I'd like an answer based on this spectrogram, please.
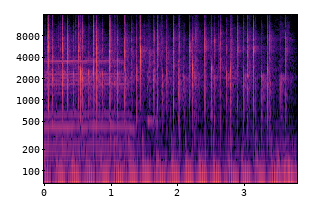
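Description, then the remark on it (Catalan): Dense, steady applause from a crowd at a festa major (town festival), many hands clapping in a fast irregular patter; a sustained tonal hum fades out in the first second and a half while the clapping carries on. “Un aplaudiment gràcies, per ella.”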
